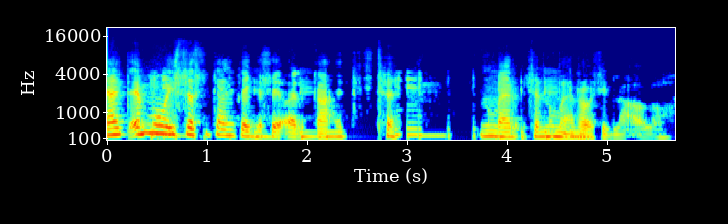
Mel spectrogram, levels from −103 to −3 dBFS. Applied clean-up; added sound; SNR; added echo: classical method spectral subtraction.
